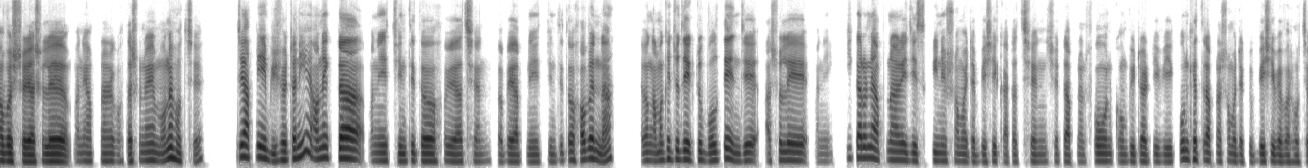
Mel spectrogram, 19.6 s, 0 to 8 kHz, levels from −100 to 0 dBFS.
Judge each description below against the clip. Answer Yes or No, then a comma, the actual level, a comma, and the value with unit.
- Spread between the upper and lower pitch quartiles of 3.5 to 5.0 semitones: No, average, 2.9 semitones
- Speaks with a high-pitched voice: No, low, 135 Hz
